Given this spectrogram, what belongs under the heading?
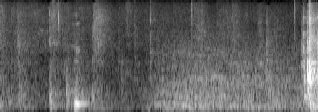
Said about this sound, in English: They are the sound of two massive double doors.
